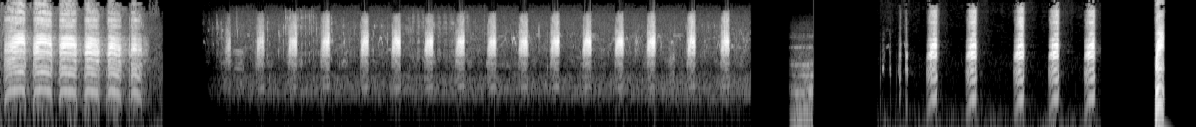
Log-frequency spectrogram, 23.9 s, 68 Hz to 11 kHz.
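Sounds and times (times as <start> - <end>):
duck quacking: 0.0 - 3.0, 4.5 - 14.7, 17.6 - 19.6, 20.3 - 22.0, 23.1 - 23.3.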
